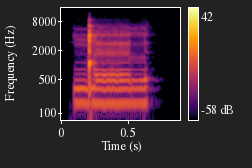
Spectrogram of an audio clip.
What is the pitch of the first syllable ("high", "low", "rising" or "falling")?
low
